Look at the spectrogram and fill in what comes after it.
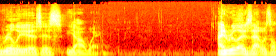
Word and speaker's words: Yahweh: Long story short, Jehovah's not right. The way you pronounce God's name is Yahweh.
